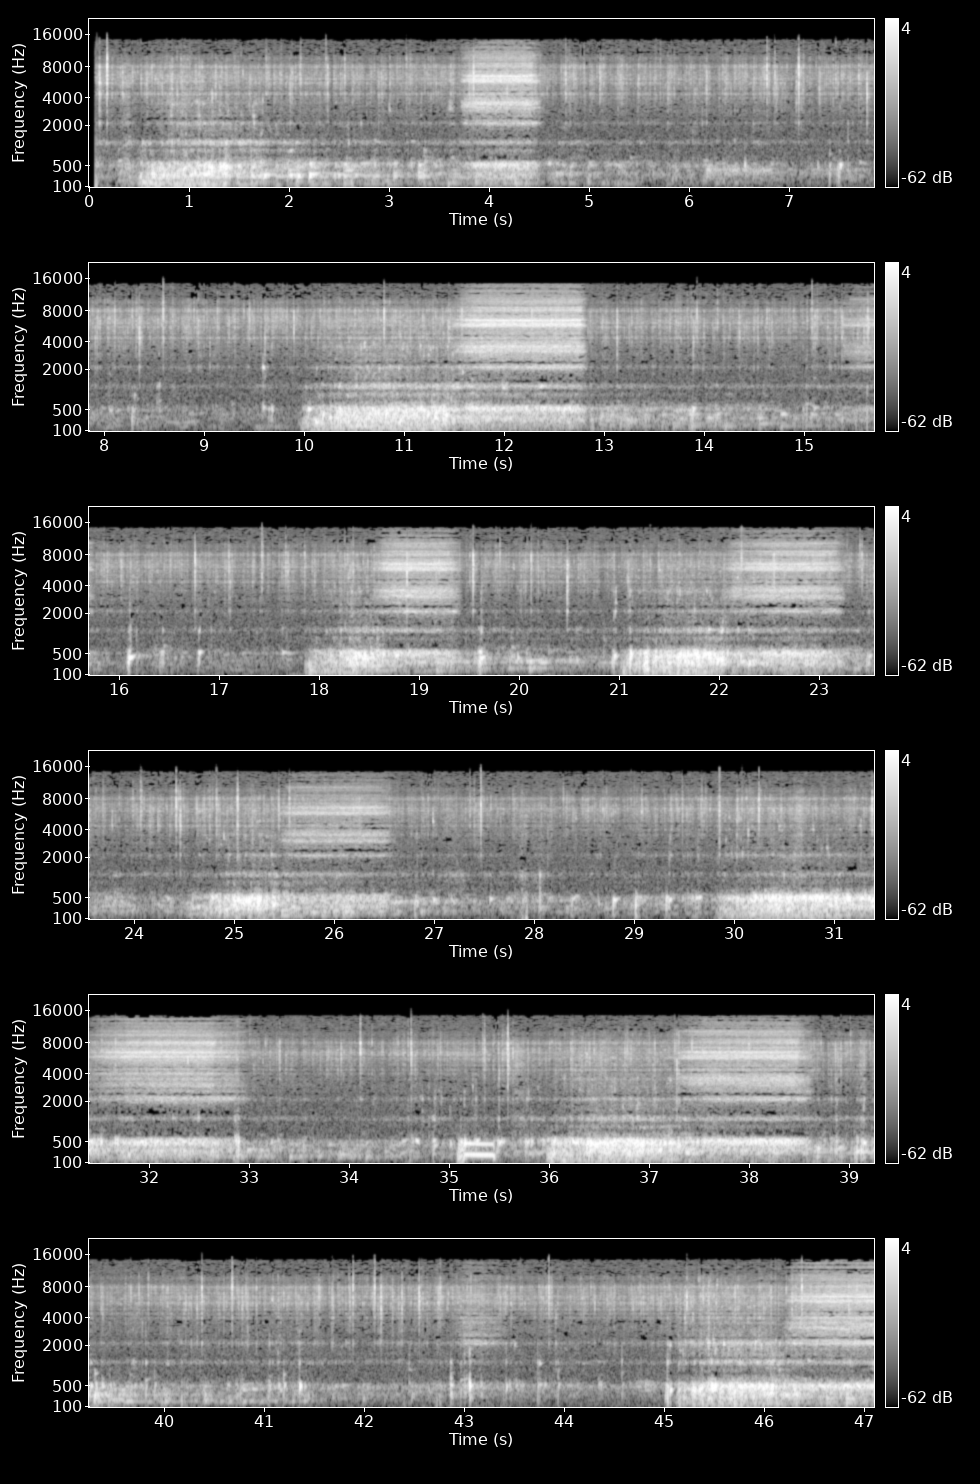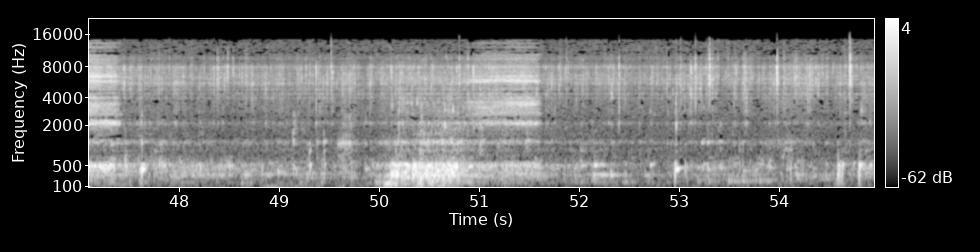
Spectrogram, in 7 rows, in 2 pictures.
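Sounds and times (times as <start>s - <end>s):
scuba regulator bubbling exhalations: 0.3s - 4.8s, 10.0s - 13.8s, 17.9s - 19.8s, 20.9s - 23.4s, 24.6s - 26.5s, 29.8s - 33.1s, 34.6s - 40.0s, 45.0s - 48.2s, 49.2s - 52.2s
regulator hiss: 3.6s - 4.7s, 11.4s - 13.1s, 18.5s - 19.6s, 22.0s - 23.4s, 25.5s - 26.8s, 31.4s - 33.5s, 37.2s - 38.8s, 46.2s - 47.6s, 50.8s - 51.8s.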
